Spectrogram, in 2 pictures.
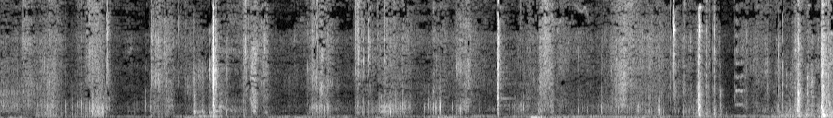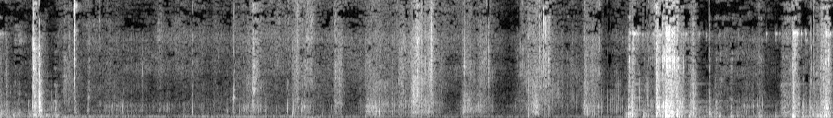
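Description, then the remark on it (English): Clicking and light clattering as a model train car is handled and slips off its track, with irregular taps and scrapes scattered throughout and no talking. “And now I got a car off too.”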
